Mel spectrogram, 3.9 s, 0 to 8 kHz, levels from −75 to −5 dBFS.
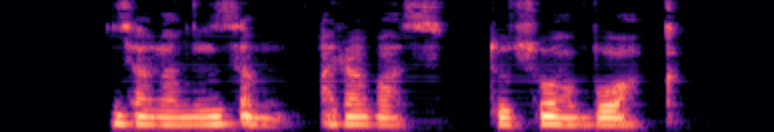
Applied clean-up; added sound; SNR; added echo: neural mask model DeepFilterNet 3.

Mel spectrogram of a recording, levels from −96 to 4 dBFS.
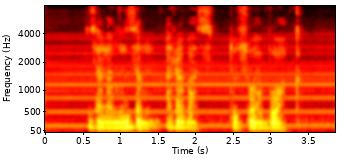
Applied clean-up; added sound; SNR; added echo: none; Wind instrument, woodwind instrument; 16 dB; reverberation time 0.3 s.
